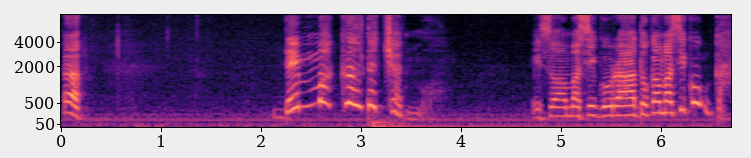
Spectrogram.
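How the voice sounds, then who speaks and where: A nosy madam of the house played by a woman in a radio comedy drama. Her voice swings widely in pitch as she interrogates and scolds with suspicion. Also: wildly swooping pitch, measured pace, a bit bright, no room sound, exaggerated voice. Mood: suspicious, scolding. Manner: interrogating, exclaiming, emphatic.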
